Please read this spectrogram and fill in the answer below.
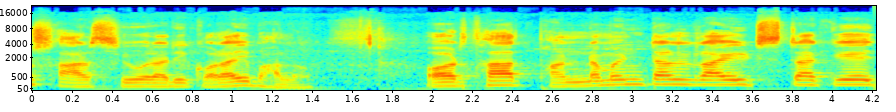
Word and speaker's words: certiorari: কেউ এটাকে সারটিওরারি বলে, উচ্চারণ সারটিওরারি করাই ভালো।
